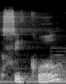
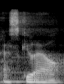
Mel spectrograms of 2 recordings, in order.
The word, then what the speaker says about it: SQL: introduction of SQL okay most of the student like to pronounce it as sequel okay please don't do that okay because sequel is the previous version of SQL okay sequel a sequel SQL is SQL okay structured query language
